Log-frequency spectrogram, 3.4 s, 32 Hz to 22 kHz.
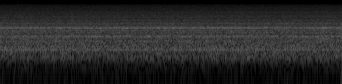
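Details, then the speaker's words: Creality Ender 5 Plus bed moving down fast after Delrin/POM TR8x4 lead screw nuts were fitted: a quiet, steady hiss with a thin, constant motor tone and no squeak. The earlier lead screw squeaking is gone. "but no squeaking there"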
